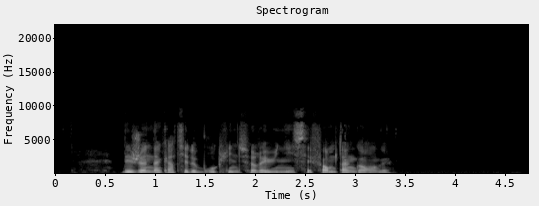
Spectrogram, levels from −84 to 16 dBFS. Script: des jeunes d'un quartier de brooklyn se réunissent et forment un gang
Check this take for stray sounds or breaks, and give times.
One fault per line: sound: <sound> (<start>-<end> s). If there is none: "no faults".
no faults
